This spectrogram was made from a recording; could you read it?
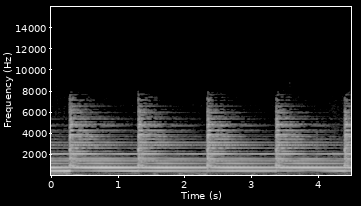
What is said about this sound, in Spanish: Hoy todas las campanas de las iglesias de Madrid han doblado como homenaje a los asesinados aquel fatídico jueves de 2004.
